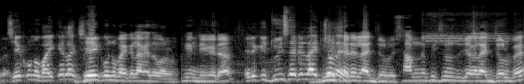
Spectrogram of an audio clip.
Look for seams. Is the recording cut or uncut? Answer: cut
